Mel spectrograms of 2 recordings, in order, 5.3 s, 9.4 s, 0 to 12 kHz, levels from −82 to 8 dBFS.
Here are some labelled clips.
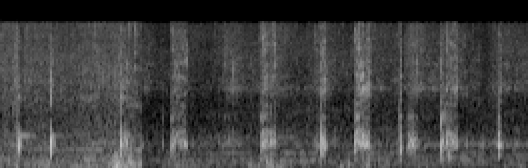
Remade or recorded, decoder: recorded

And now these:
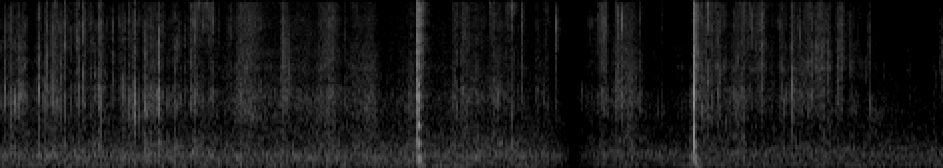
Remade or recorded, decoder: remade, vocoder, Vocos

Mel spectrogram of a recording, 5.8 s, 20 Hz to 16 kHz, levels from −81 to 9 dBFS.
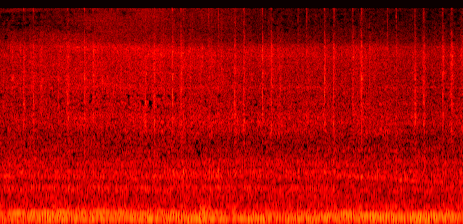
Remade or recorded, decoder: remade, vocoder, BigVGAN v2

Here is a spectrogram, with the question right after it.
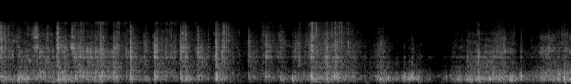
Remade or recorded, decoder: recorded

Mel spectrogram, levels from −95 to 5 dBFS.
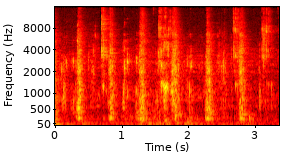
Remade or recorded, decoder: recorded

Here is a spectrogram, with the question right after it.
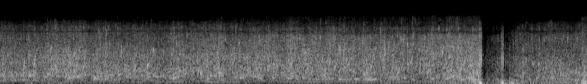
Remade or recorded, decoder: recorded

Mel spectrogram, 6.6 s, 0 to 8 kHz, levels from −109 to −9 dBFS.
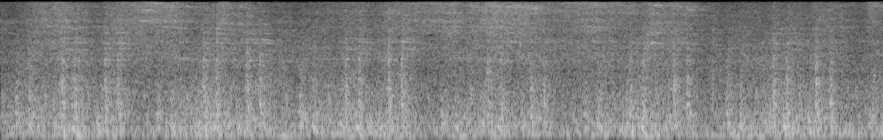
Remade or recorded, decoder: remade, vocoder, BigVGAN v2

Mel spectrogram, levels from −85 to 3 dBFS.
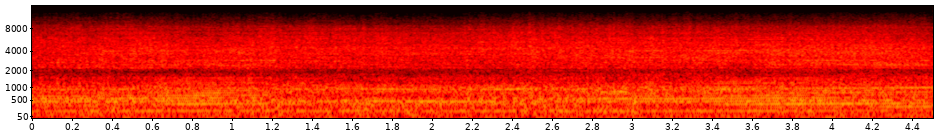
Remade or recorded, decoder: recorded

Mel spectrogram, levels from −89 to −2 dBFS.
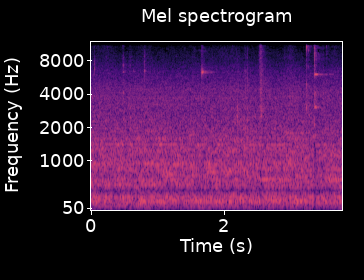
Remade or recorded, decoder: recorded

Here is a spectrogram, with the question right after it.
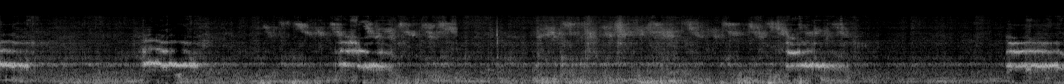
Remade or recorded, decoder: remade, codec, HILCodec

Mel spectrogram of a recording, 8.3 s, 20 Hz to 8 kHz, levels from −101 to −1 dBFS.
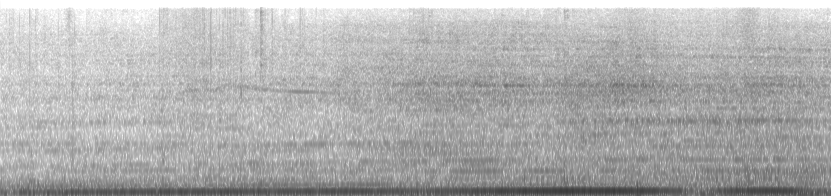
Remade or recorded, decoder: recorded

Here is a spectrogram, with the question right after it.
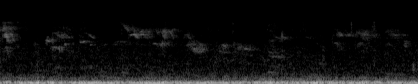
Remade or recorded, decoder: remade, vocoder, Vocos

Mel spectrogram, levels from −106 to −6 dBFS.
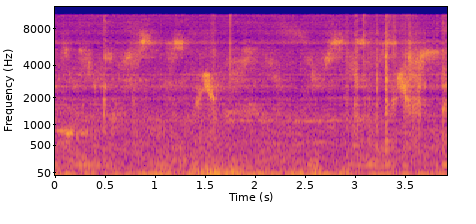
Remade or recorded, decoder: remade, codec, SNAC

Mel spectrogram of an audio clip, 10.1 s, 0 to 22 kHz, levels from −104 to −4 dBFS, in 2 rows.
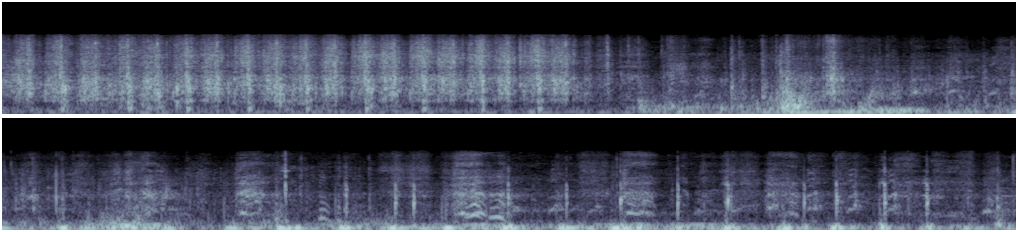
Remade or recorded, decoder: recorded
